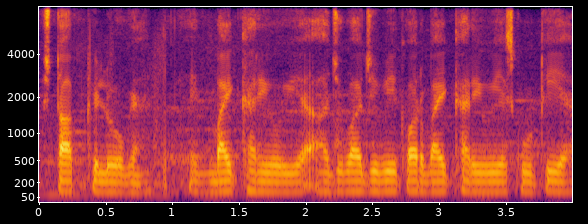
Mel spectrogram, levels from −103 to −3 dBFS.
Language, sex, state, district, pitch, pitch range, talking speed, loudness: Hindi, male, Madhya Pradesh, Katni, 110 Hz, 105-115 Hz, 300 wpm, -22 LUFS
